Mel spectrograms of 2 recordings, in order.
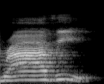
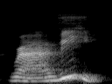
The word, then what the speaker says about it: Rafi: and stands up straight my name is not ravi he says it's pronounced ravi i'm not going to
